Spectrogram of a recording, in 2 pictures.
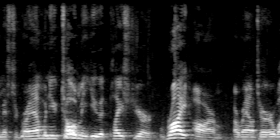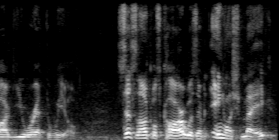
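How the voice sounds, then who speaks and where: A male actor plays a confident, methodical inspector in an old-time radio whodunit. His voice is husky and a little high. He speaks in a measured, formal, polite way. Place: live on a theater stage.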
